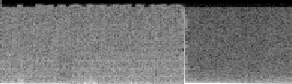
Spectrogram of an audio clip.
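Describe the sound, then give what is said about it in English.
A single sharp, loud click from a microphone switching on, followed by a slightly changed hum of background noise that slowly fades. No one speaks. “I heard his mic click on.”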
